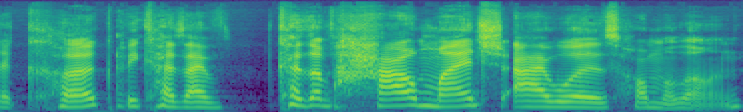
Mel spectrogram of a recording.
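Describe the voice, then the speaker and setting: In a very clean recording with a silent background and a dry, close sound with no echo, a woman with a normal speaking voice talks at a fairly slow pace with ordinary pitch variation. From South Florida (Broward County), born in Colombia. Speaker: artist. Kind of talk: podcast interview, casual chat. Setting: studio.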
